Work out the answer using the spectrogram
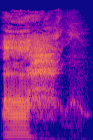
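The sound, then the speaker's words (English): A deep breath drawn to steady the nerves before a task: a short voiced, sigh-like onset gives way to a breathy exhale that fades out. “Deep breath”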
